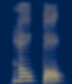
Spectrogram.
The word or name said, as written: 捞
